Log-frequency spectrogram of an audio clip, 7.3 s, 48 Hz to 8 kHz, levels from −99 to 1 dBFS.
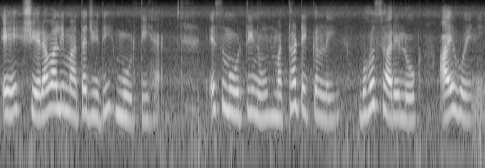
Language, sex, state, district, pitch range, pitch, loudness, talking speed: Punjabi, female, Punjab, Fazilka, 225-275 Hz, 245 Hz, -20 LUFS, 165 wpm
